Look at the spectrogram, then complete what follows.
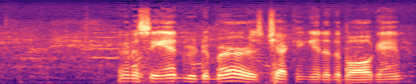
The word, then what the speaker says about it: Demers: We're going to see Andrew Demers checking into the ball game. I pronounce it Demers. I'll see how the officials pronounce it here. And big. Yep, Demers.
